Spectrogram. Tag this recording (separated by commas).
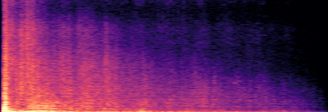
Fireworks, Explosion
